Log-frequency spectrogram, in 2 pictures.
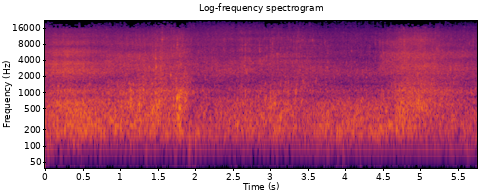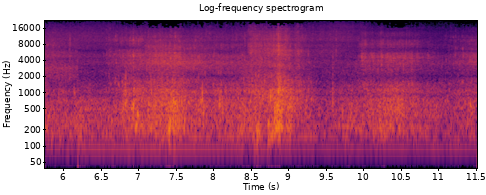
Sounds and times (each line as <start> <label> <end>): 0.0 sea 11.5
